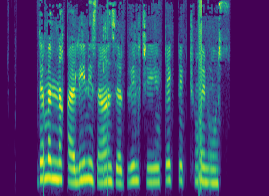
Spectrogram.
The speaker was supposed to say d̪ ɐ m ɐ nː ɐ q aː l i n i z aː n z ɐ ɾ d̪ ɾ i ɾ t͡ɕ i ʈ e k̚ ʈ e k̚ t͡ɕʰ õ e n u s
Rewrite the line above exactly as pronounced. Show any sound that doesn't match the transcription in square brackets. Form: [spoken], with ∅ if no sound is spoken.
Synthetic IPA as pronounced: d̪ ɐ m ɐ nː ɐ q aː l i n i z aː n z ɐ ɾ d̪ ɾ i [l] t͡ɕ i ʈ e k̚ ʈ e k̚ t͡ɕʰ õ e n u s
